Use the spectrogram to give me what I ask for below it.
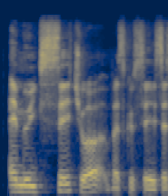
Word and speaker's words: MEXC: Donc voilà, alors tu le prononces Mex, toi, parce que je savais pas comment le prononcer, je disais MEXC, tu vois, parce que ça s'écrit comme Ouais, ça, pour ceux qui nous écoutent, ouais.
